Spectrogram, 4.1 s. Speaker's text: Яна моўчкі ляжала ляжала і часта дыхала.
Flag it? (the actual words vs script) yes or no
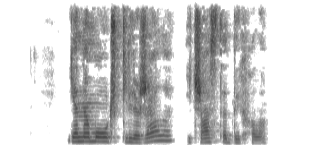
yes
